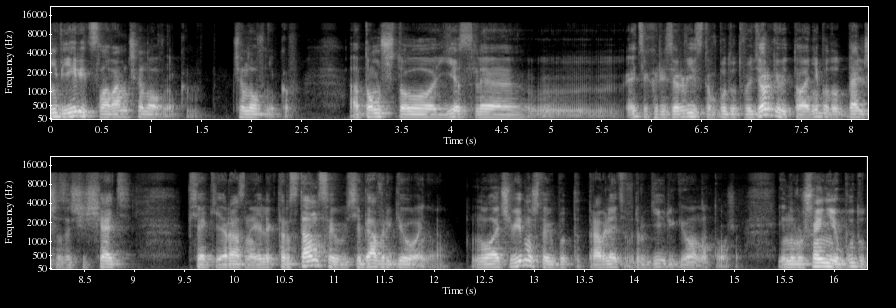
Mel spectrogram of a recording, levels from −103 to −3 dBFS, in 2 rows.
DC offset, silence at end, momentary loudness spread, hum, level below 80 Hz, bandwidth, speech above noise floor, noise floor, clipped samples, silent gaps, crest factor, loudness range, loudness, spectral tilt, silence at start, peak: under 0.1%; 0 s; 17 LU; none; -66 dBFS; 12.5 kHz; 32 dB; -58 dBFS; under 0.1%; none; 20 dB; 3 LU; -26 LUFS; -6 dB/octave; 0 s; -6 dBFS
